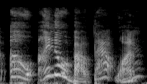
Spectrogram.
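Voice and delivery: high, bright eager burst; excited exclaim. Acted. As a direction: blurt it out excitedly.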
